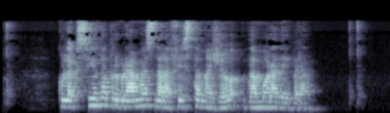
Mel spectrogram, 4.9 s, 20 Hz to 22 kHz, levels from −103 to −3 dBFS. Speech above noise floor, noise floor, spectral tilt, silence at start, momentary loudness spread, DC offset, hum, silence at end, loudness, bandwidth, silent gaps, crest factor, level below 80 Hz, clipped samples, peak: 44 dB; -68 dBFS; -1.5 dB/octave; 0.05 s; 15 LU; under 0.1%; none; 0.4 s; -23 LUFS; 11.5 kHz; none; 22 dB; -80 dBFS; under 0.1%; -4 dBFS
